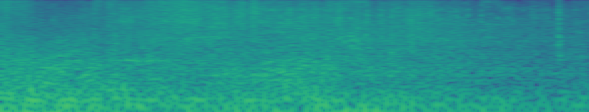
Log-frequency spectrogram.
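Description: An Incendio fire spell cast in the Hogwarts Legacy video game makes a low, rumbling burst of flame. It is a dense, muffled roar that lasts about three seconds and fades only slightly at the end.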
